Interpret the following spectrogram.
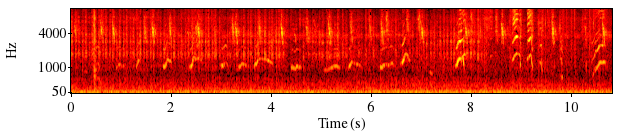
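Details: Stray dog family, a mother with her litter of puppies living rough and later given shelter and food; a steady run of short, high whimpers rising and falling in pitch, some sliding sharply upward near the end, over constant low background rumble.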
